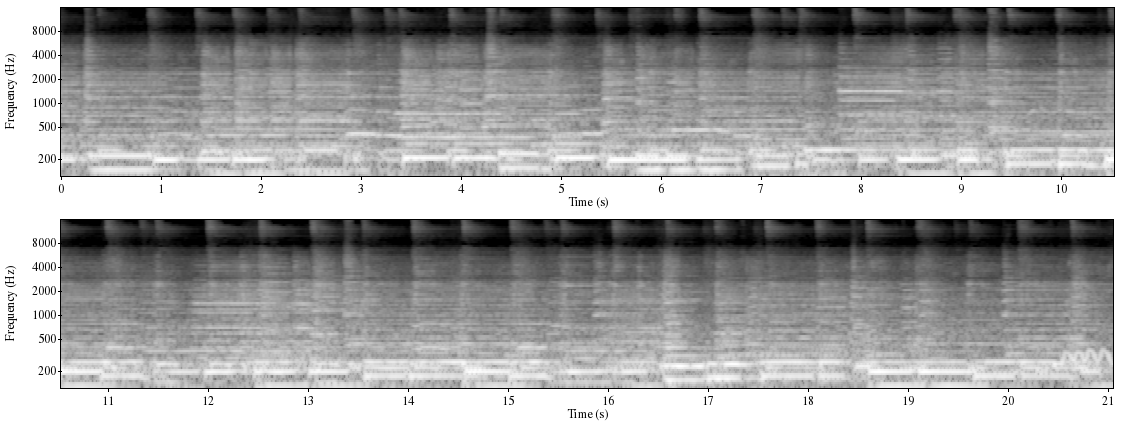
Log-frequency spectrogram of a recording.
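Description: A jazz big band playing live: saxophones and brass over a moving bass line, with a cymbal keeping a steady beat.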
